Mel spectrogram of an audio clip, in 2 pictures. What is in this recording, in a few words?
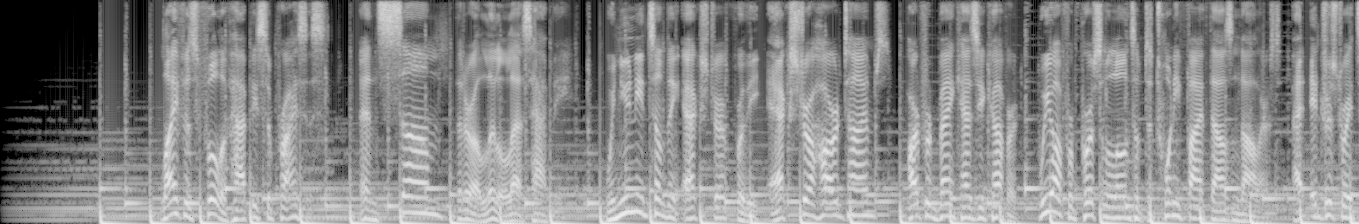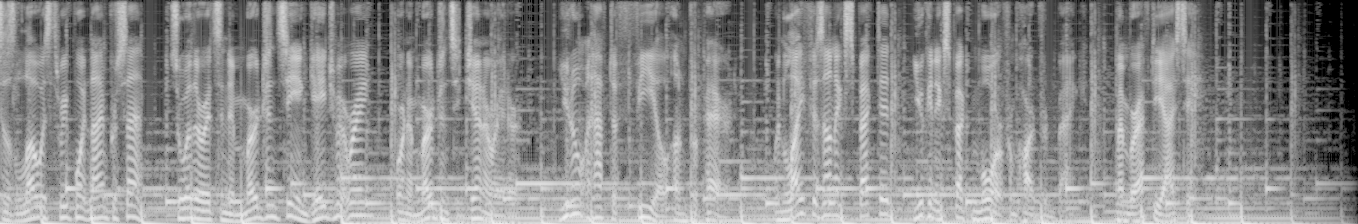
Bank Commercial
